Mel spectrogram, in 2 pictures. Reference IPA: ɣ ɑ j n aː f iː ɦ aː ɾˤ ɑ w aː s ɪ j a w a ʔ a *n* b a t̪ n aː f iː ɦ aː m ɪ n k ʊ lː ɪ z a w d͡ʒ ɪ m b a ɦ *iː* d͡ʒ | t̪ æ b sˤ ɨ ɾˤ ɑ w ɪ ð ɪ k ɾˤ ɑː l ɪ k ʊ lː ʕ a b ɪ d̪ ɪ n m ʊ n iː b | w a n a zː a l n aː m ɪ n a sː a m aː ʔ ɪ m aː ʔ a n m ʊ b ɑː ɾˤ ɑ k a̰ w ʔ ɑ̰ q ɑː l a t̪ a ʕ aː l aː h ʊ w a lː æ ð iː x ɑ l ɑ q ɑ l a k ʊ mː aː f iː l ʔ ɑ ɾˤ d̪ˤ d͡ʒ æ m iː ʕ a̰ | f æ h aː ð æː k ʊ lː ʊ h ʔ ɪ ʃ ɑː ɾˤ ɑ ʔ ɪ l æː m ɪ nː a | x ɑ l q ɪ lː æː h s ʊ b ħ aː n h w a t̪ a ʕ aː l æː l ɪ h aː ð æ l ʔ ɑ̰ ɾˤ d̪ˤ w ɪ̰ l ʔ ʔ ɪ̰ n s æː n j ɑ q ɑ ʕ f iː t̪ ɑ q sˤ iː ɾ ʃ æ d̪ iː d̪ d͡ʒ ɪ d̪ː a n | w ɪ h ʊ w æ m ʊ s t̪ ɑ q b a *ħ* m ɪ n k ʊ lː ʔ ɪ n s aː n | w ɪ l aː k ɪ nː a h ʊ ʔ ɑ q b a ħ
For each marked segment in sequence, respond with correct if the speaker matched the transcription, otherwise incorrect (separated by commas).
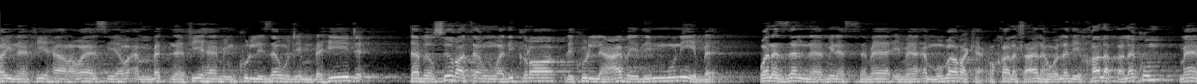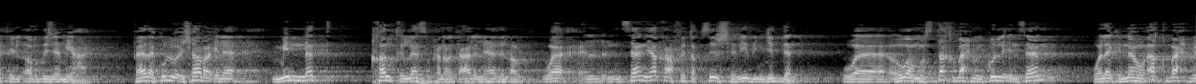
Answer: incorrect, correct, correct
